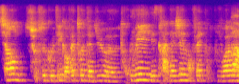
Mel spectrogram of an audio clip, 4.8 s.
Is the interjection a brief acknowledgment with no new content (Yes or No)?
No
